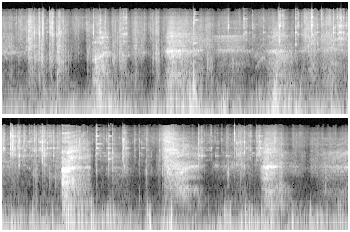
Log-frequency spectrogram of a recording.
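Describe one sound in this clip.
Climbing shoes scrape against rock.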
